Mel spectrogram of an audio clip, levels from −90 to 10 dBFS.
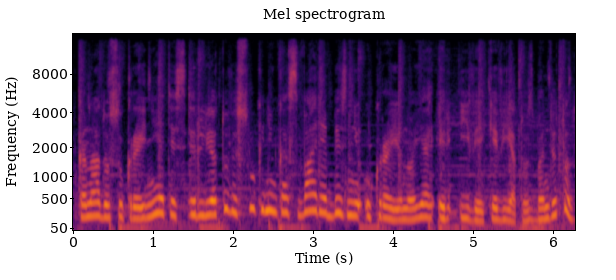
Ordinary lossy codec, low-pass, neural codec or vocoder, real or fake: AAC, 64 kbps; 14.4 kHz; none; real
